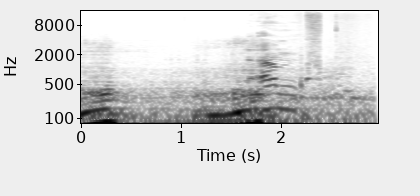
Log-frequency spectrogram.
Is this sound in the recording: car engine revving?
yes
